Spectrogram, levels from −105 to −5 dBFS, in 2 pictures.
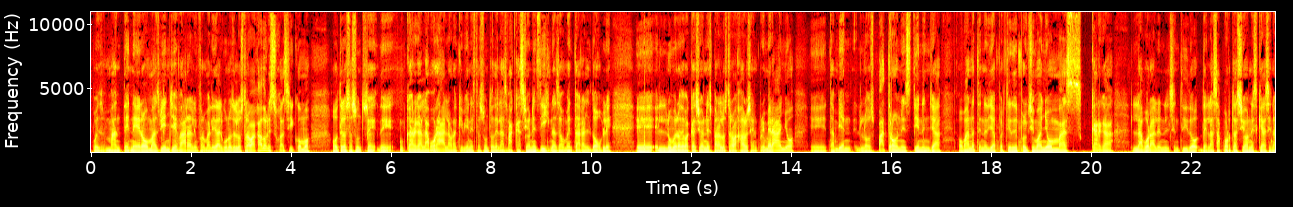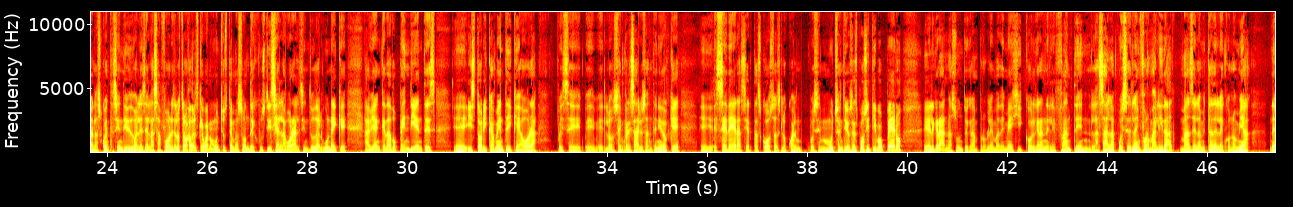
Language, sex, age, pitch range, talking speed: Spanish, male, 30-49, 90-105 Hz, 195 wpm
